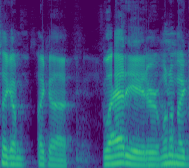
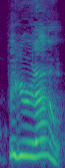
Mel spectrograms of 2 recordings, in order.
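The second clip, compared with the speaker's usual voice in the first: mock old-school advice; 11 semitones higher than usual.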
